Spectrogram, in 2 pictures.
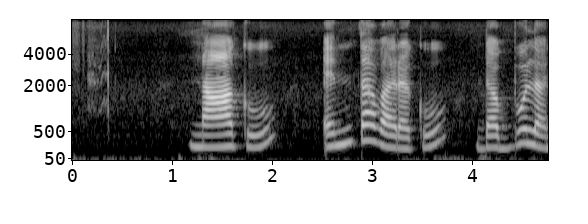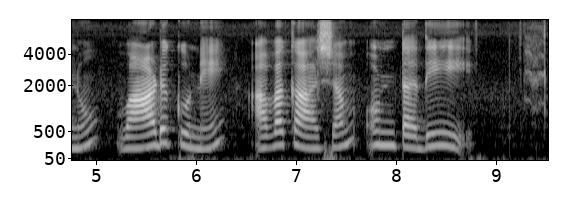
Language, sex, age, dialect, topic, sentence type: Telugu, female, 31-35, Telangana, banking, question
